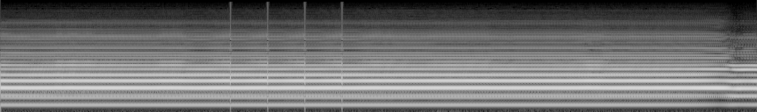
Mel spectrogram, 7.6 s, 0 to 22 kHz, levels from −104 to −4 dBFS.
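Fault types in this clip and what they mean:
Repeated frames: A stretch of compressed audio is decoded again. A 0.37 s block stutters, replaying four extra times from 2.30 to 3.79 s, adding 1.49 s.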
